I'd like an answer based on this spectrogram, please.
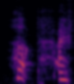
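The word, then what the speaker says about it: Höfn: It's spelled HOFN, and neither the F nor the N is in the word. Oh. It's like hup. Hup. It's like you're just breathing.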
